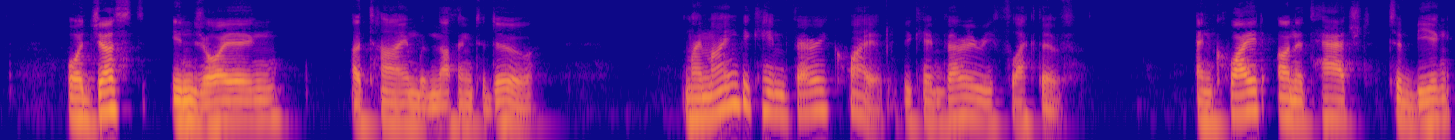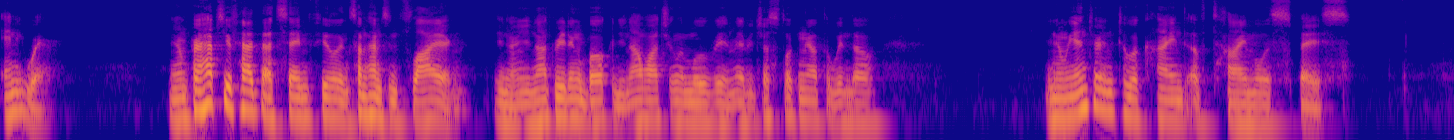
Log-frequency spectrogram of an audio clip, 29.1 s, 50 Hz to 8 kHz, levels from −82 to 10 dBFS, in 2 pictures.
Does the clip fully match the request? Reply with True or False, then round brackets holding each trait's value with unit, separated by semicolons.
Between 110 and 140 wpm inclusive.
True (135 wpm)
